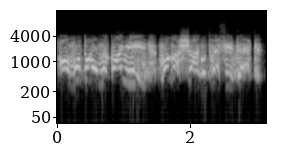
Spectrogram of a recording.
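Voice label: Hungarian damaged engine mood high, speech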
